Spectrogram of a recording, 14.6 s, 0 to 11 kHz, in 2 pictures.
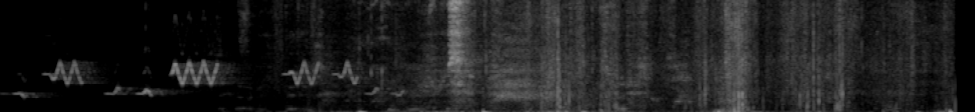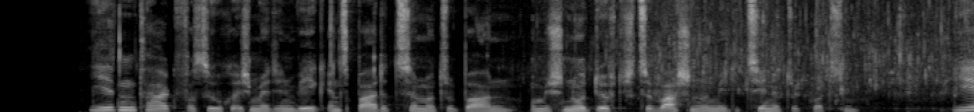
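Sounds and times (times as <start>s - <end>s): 
morning birds chirping and trilling: 0.0s - 5.2s
rustling and shuffling movement: 1.8s - 7.2s
speech: 8.0s - 14.6s.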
